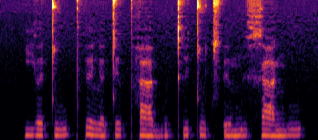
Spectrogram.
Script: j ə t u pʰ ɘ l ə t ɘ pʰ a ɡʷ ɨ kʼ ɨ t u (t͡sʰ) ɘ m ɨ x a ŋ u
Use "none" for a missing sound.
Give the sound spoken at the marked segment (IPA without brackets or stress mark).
t͡sʼ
